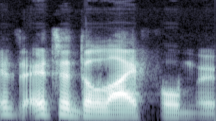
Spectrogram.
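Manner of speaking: ordinary talk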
